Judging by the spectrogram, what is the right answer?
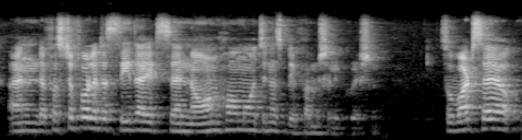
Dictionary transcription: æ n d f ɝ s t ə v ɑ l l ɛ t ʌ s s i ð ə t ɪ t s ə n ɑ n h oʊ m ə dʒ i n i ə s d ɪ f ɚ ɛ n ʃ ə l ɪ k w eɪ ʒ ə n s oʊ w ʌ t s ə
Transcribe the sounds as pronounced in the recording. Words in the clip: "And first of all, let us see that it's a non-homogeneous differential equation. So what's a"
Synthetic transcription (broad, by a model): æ n d f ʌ s t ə f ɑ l l ɛ t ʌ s s i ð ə t ɪ t s ə n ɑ n h oʊ m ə dʒ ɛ n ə s d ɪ f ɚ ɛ n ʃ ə l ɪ k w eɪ ʃ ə n s oʊ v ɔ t s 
